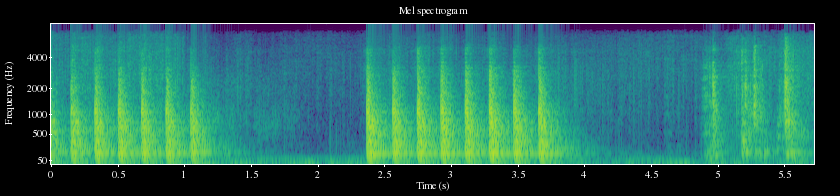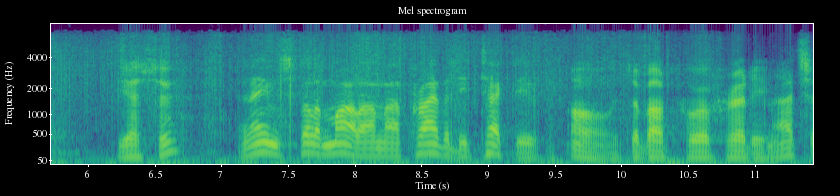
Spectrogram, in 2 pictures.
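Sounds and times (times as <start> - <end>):
knocking on a trailer door: 0.0 - 1.3, 2.4 - 3.9
speech: 6.3 - 11.4.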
